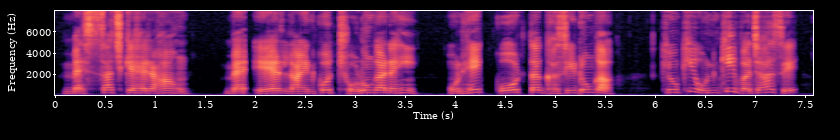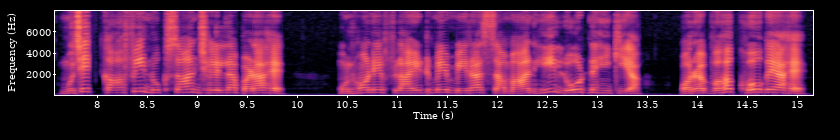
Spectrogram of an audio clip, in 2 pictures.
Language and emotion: Hindi, angry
